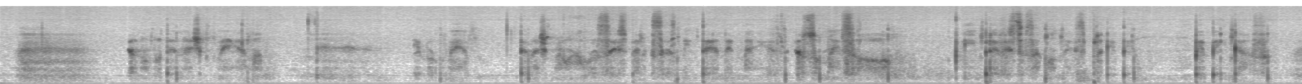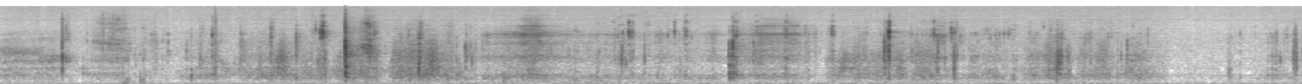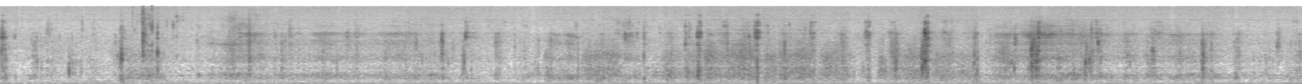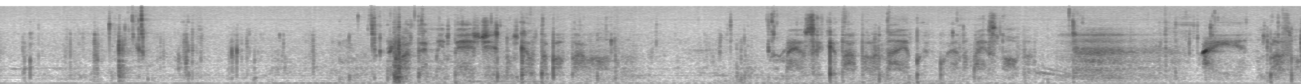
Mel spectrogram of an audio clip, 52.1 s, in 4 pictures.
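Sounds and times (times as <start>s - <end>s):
chewing with wet mouth sounds: 13.6s - 24.6s, 25.2s - 43.0s, 44.9s - 47.0s.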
